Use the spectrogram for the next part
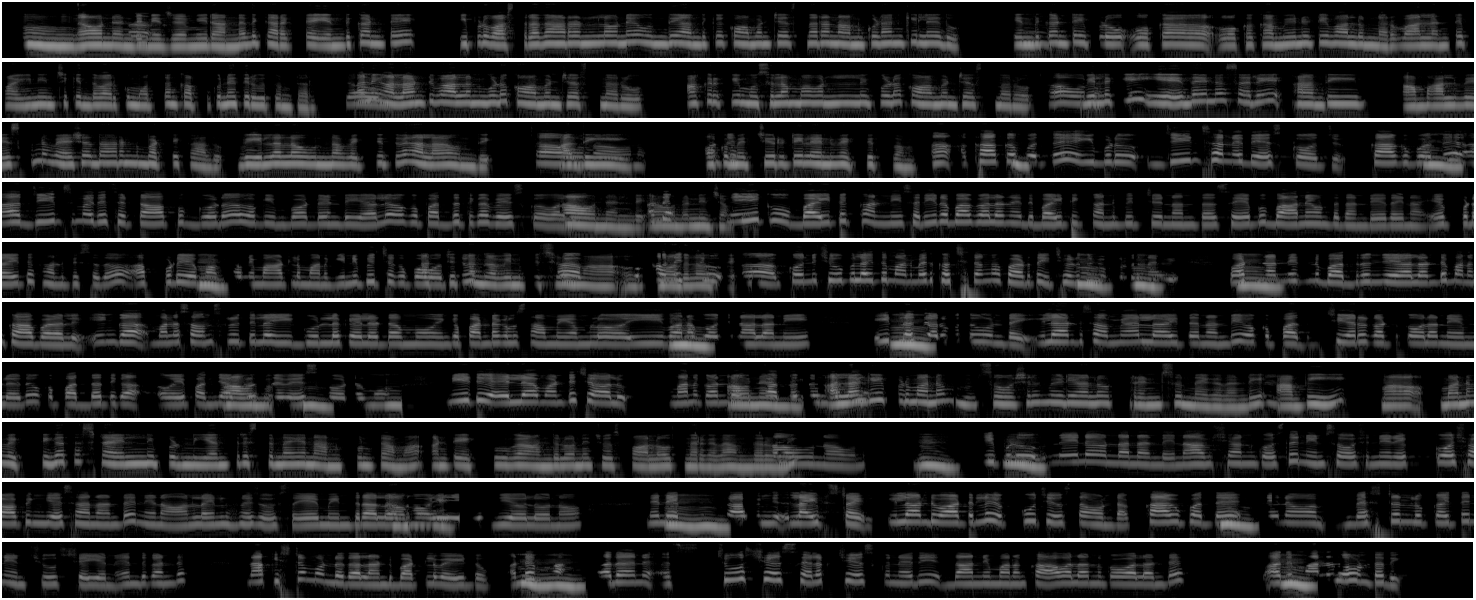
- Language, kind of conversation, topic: Telugu, podcast, సంస్కృతి మీ స్టైల్‌పై ఎలా ప్రభావం చూపింది?
- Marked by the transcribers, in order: in English: "కామెంట్"; in English: "కమ్యూనిటీ"; in English: "కామెంట్"; other background noise; in English: "కామెంట్"; in English: "మెచ్యూరిటీ"; in English: "జీన్స్"; in English: "జీన్స్"; in English: "టాప్‌కి"; in English: "ఇంపార్టెంట్"; "చూపులనేవి" said as "దూపులనేవి"; in English: "నీట్‌గా"; in English: "సోషల్ మీడియాలో"; in English: "స్టైల్‌ని"; in English: "ఫాలో"; in English: "షాపింగ్"; in English: "ఆన్‌లైన్‌లోనే"; giggle; in English: "షాపింగ్"; in English: "లైఫ్ స్టైల్"; in English: "వెస్టన్ లుక్"; in English: "చూస్"; in English: "చూస్"; in English: "సెలెక్ట్"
